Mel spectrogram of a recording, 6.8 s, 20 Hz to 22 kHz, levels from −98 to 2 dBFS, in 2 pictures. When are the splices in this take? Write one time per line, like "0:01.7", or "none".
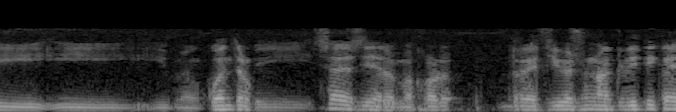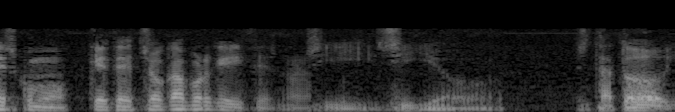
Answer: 0:01.3
0:03.8
0:04.9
